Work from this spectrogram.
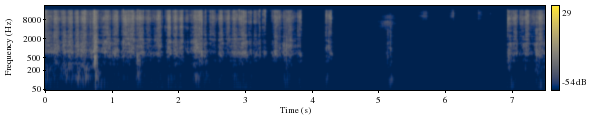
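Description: A cotton swab on a stick rubs and scrapes between the keys of a dirty black plastic laptop keyboard to clean it. A dense, bright, scratchy rubbing runs for about four seconds, then breaks into short separate scrapes with silent gaps. Continuous rubbing returns at the end.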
